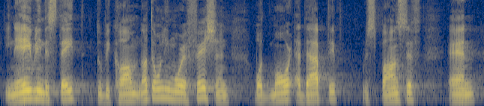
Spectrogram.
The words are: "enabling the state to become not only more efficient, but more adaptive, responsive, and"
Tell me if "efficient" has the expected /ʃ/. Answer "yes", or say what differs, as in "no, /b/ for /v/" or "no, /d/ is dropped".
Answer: yes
